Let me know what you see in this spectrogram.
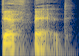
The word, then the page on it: deathbed: American English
